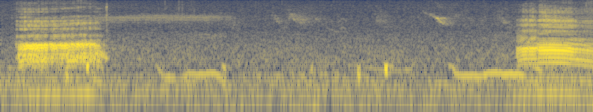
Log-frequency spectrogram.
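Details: A single Chinese goose in Kamibashira Park, the only one there this year, gives two loud, harsh, nasal honks, one at the start and one at the end, each about half a second long, with faint chirps from small birds in between.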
